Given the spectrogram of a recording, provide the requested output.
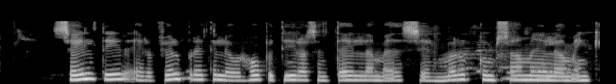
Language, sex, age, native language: Icelandic, female, 20-29, Icelandic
